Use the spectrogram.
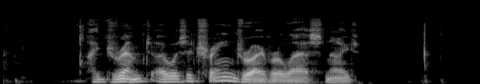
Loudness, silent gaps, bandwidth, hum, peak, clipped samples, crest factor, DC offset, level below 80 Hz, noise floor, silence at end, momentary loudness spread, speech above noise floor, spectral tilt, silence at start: -25 LUFS; none; 9.4 kHz; none; -6 dBFS; under 0.1%; 20 dB; under 0.1%; -56 dBFS; -75 dBFS; 0.55 s; 21 LU; 51 dB; -6 dB/octave; 0.8 s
